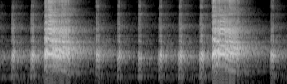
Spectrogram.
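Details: Aggressive broody hen protecting her eggs: low, steady clucks about every quarter second, broken twice by loud, harsh, drawn-out squawks.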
